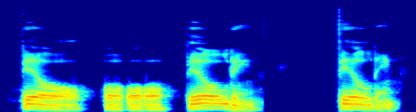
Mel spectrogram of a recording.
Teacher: Use the short I sound like this is, plus the dark L.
